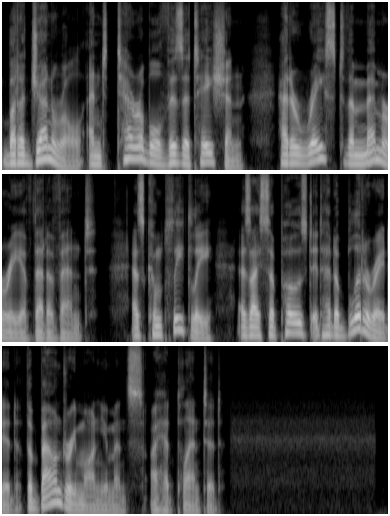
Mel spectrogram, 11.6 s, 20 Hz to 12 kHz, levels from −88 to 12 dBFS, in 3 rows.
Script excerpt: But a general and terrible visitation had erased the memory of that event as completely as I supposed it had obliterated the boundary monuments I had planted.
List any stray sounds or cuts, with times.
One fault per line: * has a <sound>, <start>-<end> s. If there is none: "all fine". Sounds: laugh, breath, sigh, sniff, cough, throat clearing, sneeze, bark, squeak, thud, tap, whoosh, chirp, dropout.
all fine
